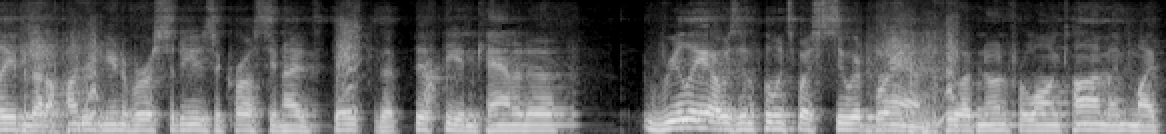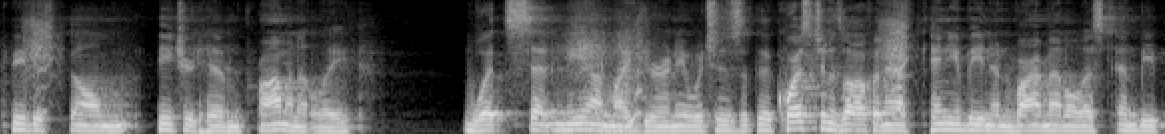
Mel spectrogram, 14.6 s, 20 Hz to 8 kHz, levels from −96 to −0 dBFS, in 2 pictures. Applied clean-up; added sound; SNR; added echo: neural mask model RNNoise.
